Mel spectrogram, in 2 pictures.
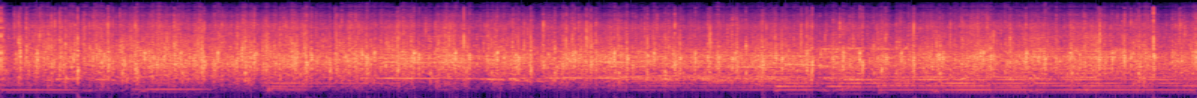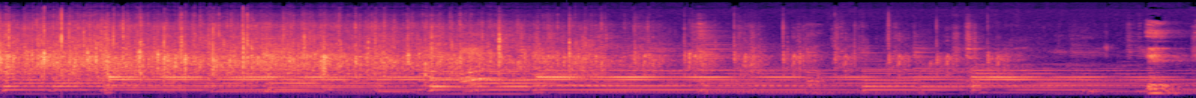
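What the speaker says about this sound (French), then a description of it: "Va, les applaudis très fort." Audience applause at a sixtieth birthday celebration, a dense, lively clapping crowd that gradually thins as music and voices rise underneath, ending with sparse claps.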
